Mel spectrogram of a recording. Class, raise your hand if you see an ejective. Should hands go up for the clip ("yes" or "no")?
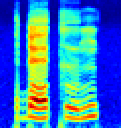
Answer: no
